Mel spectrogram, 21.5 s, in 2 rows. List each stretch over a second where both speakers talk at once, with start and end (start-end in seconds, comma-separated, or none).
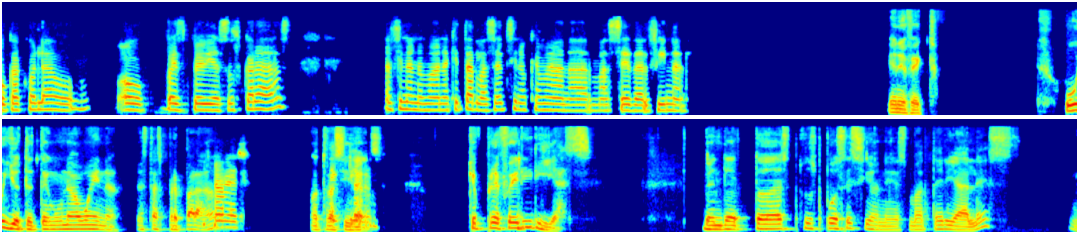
none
